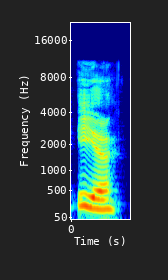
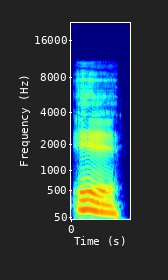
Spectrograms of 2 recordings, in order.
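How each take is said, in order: First: The vowel glides from one quality to another. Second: The vowel stays steady as one long sound. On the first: The older form of the vowel. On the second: The current smoothed form of the vowel.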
